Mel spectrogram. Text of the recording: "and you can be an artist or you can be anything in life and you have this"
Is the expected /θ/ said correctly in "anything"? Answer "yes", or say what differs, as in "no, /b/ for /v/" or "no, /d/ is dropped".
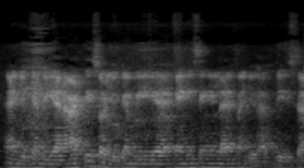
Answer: no, /t/ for /θ/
